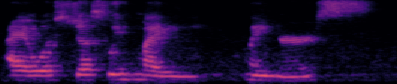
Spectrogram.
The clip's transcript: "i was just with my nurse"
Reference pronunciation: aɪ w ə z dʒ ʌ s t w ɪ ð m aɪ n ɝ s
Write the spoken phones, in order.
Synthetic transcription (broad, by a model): aɪ w ə z dʒ ʌ s t w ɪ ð m aɪ n ɝ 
